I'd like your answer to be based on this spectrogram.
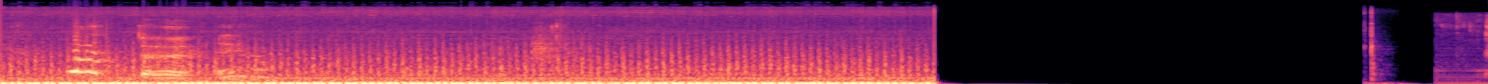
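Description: Helicopter engine in the Take On Helicopters game with the throttle rolled off, a loud steady rotor and turbine drone under radio-style talk that cuts abruptly to silence, followed by a faint brief click near the end.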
